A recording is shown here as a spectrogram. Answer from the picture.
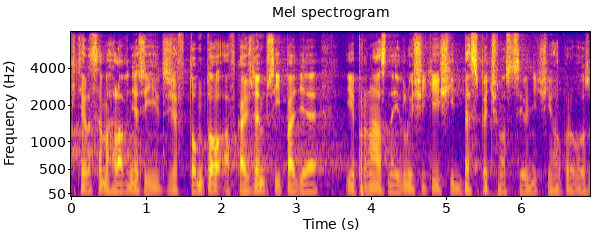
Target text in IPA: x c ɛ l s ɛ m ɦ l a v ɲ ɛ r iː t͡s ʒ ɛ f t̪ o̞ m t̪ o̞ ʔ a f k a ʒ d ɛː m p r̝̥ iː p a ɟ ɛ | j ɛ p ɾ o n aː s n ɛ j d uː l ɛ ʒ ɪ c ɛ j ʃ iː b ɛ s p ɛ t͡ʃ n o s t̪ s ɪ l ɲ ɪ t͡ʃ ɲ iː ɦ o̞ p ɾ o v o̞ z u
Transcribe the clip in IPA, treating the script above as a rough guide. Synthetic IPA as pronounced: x c ɛ l s ɛ m ɦ l a v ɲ ɛ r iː t͡s ʒ ɛ f t̪ o̞ m t̪ o̞ ʔ a f k a ʒ d ɛː m p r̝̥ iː p a ɟ ɛ | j ɛ p ɾ o n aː s n ɛ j d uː l ɛ ʒ ɪ c ɛ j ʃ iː b ɛ s p ɛ t͡ʃ n o s t̪ s ɪ l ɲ ɪ t͡ʃ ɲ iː ɦ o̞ p ɾ o v o̞ z u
